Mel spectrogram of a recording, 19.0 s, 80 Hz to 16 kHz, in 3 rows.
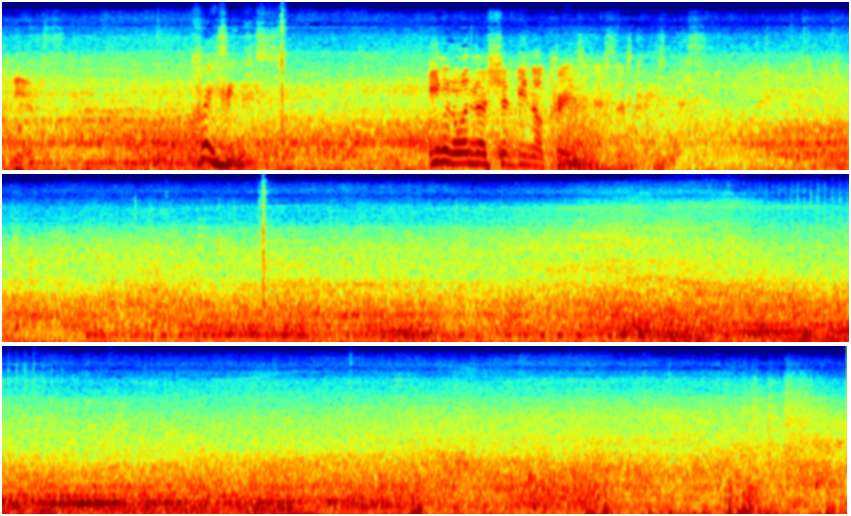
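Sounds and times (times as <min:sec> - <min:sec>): wind rush on microphone: 0:00.0 - 0:19.0
vehicle engine running: 0:07.4 - 0:15.9.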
